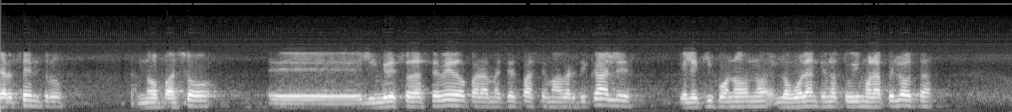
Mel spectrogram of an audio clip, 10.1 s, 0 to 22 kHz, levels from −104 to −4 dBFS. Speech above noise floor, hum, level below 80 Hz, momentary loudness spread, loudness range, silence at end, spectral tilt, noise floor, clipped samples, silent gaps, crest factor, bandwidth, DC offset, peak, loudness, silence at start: 35 dB; none; -72 dBFS; 10 LU; 2 LU; 0.8 s; -7.5 dB/octave; -51 dBFS; under 0.1%; none; 16 dB; over 20 kHz; under 0.1%; 0 dBFS; -17 LUFS; 0 s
